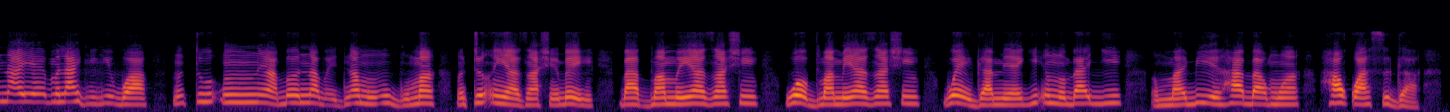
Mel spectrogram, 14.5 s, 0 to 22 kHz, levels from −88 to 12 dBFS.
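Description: Nothing here needs flagging, since the speech simply comes across as wideband telephone audio in G.722 at 64 kbit/s, with its top end stopping at about 7.7 kHz the way that coding path would leave it.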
